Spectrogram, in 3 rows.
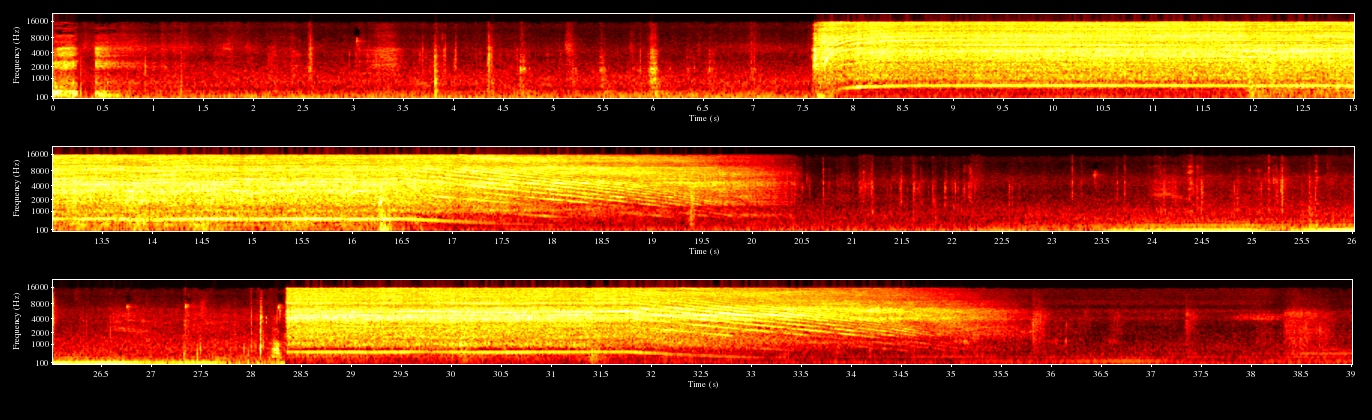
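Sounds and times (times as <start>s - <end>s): electric power tool running: 7.6s - 20.5s, 28.3s - 35.9s
power tool spinning down whine: 7.6s - 20.5s, 28.4s - 35.9s.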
